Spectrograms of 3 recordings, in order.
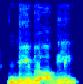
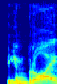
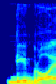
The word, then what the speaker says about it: de Broglie: मैंने आपको बताया था, डी ब्रॉगली। एक्चुअली में फ्रेंच प्रोनाउंसिएशन ये डी ब्रॉय करके इसको बोलते हैं, डी ब्रॉय, अगर आपको फ्रेंच लैंग्वेज आती है बट वो फीलिंग्स फिर आपको आएगी नहीं। ज्यादातर लोग भी इसको डी ब्रॉगली ही बोलते हैं।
